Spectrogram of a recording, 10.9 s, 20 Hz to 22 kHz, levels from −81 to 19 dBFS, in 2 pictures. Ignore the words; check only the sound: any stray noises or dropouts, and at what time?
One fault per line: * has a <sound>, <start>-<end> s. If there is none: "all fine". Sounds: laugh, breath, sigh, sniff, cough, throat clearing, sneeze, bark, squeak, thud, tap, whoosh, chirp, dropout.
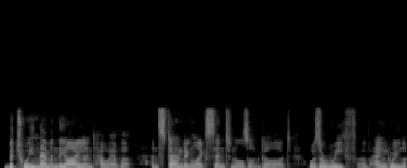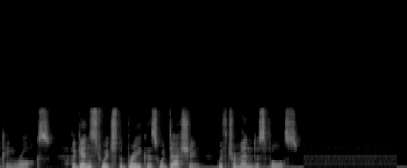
all fine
